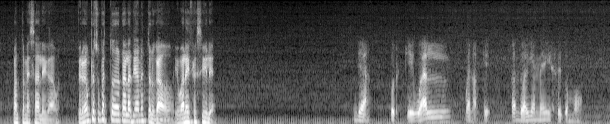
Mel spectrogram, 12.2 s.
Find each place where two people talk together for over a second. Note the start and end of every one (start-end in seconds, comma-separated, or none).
none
